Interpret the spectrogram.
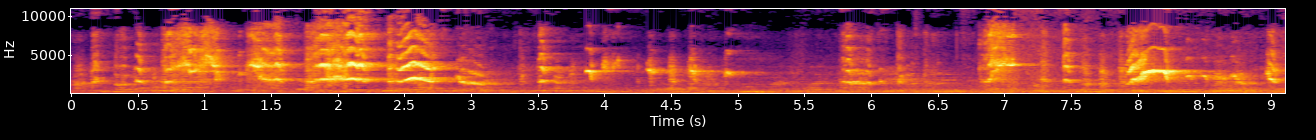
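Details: Cockatiel singing its natural song, meant to train a chick: bursts of mixed whistles and scratchy chatter, some notes gliding, separated by quieter gaps and ending with a sharp, bright whistle.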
